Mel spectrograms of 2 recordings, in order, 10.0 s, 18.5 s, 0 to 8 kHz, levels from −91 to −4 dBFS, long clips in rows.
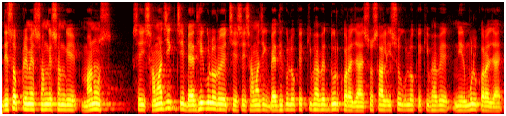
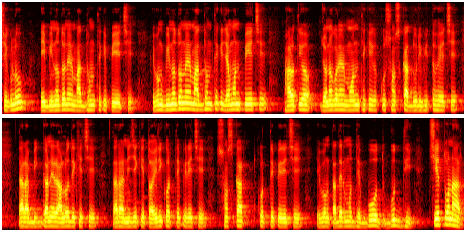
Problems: none marked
